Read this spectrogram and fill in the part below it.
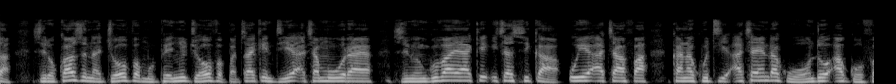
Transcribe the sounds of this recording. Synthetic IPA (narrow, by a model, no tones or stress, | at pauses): ʐ̥iɾokwaʐo̞nad͡ʒe̞ɦo̞vʱamupe̞ɲud͡ʒe̞ɦo̞vʱapat͡ʂake̞ndije̞at͡ʃamuːɾaːjaʐ̥imwe̞ŋɡuʋajake̞ʔit͡ʃaʂikauje̞at͡ʃafakanakutiʔat͡ʃae̞ndakuɦo̞ndo̞ʔaɡʱo̞ːfa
